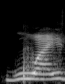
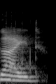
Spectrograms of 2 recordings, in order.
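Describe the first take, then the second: First: A u sound is pronounced after the g. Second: The g runs straight into the vowel. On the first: The speaker calls it wrong. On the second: The speaker calls it right.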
